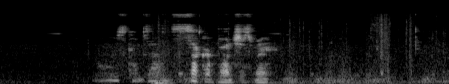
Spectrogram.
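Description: Electronic beeps sound from a keypad.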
